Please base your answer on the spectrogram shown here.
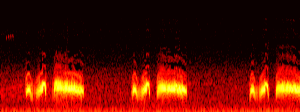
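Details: Decoy spotted dove, split-breast type, repeating its coo three times about every two seconds: a double rising introduction then a sustained husky note, in still surroundings.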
